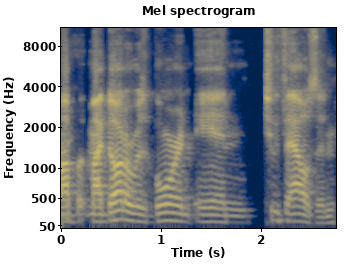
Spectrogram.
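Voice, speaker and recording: Recorded very cleanly against a silent background, a man uses a normal speaking voice at a medium pitch with ordinary pitch variation. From South Georgia, US South. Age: 40s. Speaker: podcast host. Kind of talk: casual interview.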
